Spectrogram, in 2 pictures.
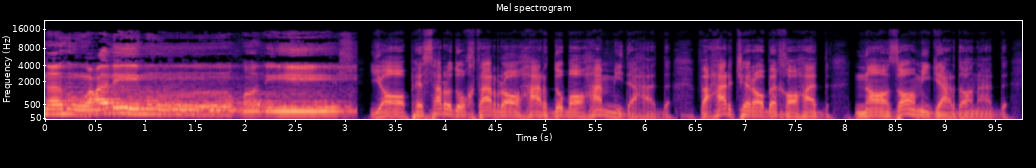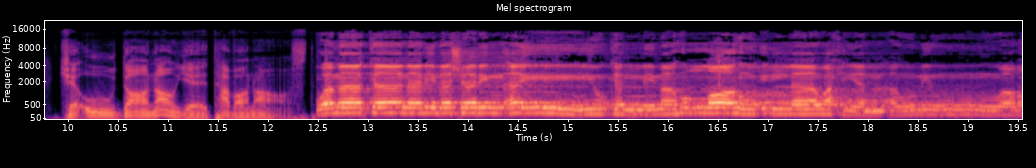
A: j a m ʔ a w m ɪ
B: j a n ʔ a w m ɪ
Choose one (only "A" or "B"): B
